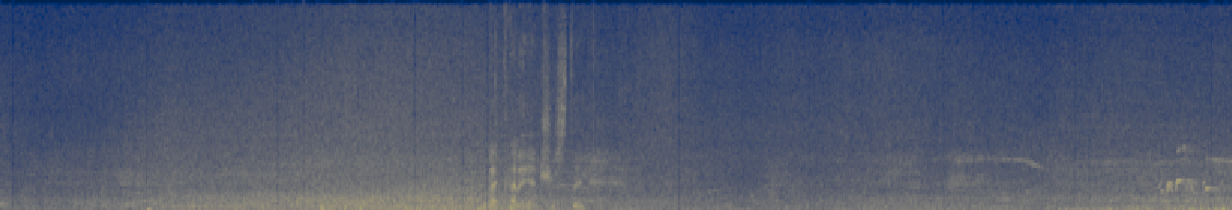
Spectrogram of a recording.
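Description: Ocean surf washing in at Waikiki beach as a broad continuous roar of breaking waves, loud and close, with someone briefly talking over it.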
